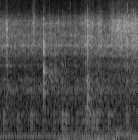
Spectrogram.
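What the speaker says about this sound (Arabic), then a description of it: "نحط غير البيطراف ونبدا نقلي فيه" Beetroot frying in olive oil in a pan, a steady close sizzle and crackle with small bursts of spatter, no voices.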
